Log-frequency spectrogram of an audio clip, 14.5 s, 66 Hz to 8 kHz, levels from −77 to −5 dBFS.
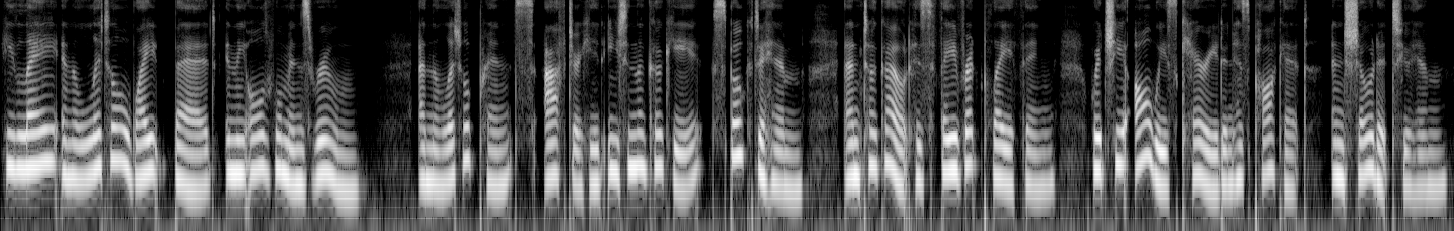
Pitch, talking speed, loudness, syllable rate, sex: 205 Hz, 175 wpm, -17 LUFS, 4.8 syllables/s, female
